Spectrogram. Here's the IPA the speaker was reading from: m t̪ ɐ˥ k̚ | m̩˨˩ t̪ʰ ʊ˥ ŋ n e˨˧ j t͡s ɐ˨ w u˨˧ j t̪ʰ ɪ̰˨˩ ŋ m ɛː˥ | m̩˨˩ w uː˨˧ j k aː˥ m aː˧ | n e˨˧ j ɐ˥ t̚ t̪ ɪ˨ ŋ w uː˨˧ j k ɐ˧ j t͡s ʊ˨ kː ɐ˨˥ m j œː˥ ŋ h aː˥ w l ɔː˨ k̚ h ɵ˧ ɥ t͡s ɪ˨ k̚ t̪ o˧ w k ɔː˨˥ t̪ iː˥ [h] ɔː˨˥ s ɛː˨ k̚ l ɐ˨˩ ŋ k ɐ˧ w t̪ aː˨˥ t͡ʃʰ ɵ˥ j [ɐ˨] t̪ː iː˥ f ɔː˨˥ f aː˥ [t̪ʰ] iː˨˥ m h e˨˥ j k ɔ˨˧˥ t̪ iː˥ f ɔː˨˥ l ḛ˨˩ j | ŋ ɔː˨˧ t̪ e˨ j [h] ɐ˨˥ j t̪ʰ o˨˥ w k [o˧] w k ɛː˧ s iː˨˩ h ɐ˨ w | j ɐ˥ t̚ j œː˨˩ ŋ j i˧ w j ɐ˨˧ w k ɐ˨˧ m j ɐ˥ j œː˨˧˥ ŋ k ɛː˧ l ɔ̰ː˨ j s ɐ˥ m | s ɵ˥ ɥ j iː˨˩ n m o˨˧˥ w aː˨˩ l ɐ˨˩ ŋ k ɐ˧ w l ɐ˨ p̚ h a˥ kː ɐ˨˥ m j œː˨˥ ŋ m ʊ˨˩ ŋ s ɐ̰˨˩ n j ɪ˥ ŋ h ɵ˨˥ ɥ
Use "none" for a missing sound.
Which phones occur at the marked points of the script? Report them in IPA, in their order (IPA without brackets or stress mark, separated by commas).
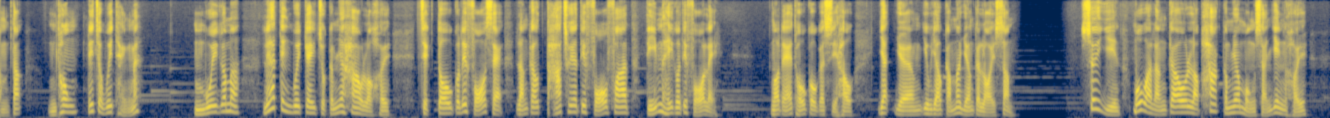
f, ɐ˥, t̪, h, o˧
